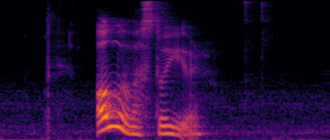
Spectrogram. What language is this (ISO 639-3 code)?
fao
